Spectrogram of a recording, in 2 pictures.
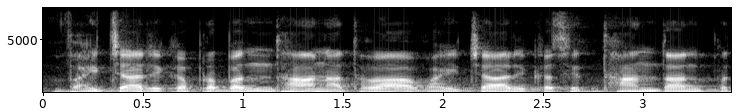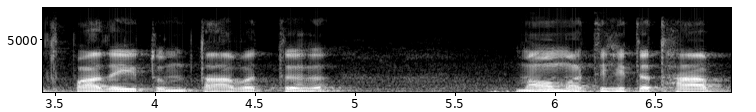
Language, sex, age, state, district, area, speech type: Sanskrit, male, 30-45, Andhra Pradesh, Chittoor, urban, spontaneous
